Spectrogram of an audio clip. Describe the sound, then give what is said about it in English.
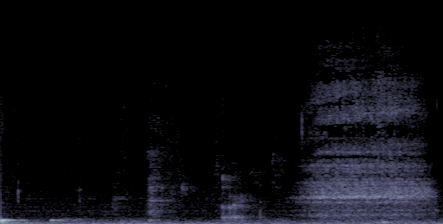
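A man pours water into a glass in the background, a soft, steady splashing hiss that swells over the last second or so, set against a low, muffled rumble. “It's really weird hearing Rich pour water in the background.”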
